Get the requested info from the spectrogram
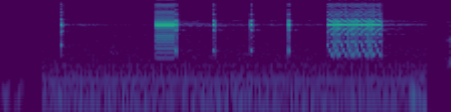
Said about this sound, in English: The several B tones leading to a final E-G trill, implying a sustained E minor chord, solidifies the key and harmonic function of Donkey Kong's beeps.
